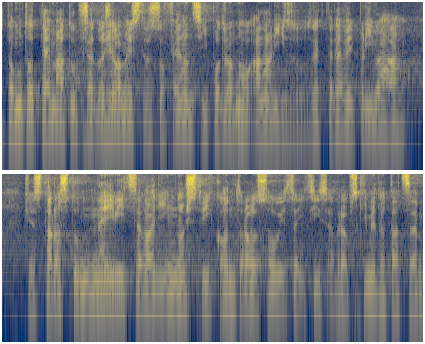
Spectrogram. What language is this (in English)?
Czech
